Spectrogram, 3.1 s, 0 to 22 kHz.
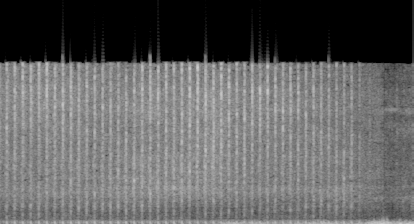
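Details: Barn-find minibike's small single-cylinder engine, sat 20-25 years, after lubing a squealing shaft: putters at a steady rapid beat, then revs smoothly with no squeal; oiling the shaft got rid of the metal-on-metal squeal.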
